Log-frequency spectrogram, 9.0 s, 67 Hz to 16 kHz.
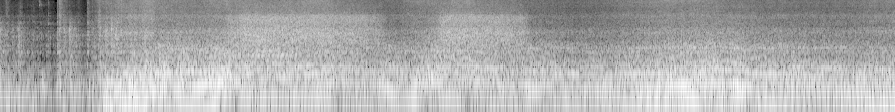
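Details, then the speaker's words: Morris Minor 1000 van with newly fitted Judson supercharger and single-barrel carburetor, first start: engine runs up and settles with a loose metallic rattle over a hissy sucking intake rasp; rattly supercharger, carburetor gulping air. "well that's a whole new cacophony of sounds wow that i have never heard before but i've been told that this thing was gonna be noisy and it is it's very rattly and you can also hear that poor little one barrel carburetor sucking air like crazy"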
